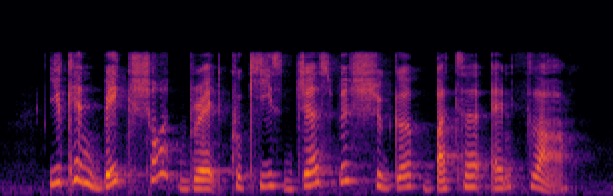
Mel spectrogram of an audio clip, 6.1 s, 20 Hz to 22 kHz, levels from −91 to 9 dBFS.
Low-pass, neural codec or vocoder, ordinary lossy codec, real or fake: 7.2 kHz; codec, 16 kHz, 16 kbps, FreqCodec, smaller model; none; fake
